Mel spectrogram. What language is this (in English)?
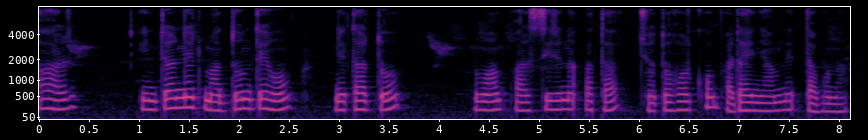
Santali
